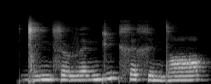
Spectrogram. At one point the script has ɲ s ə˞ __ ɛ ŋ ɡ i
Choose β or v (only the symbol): v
